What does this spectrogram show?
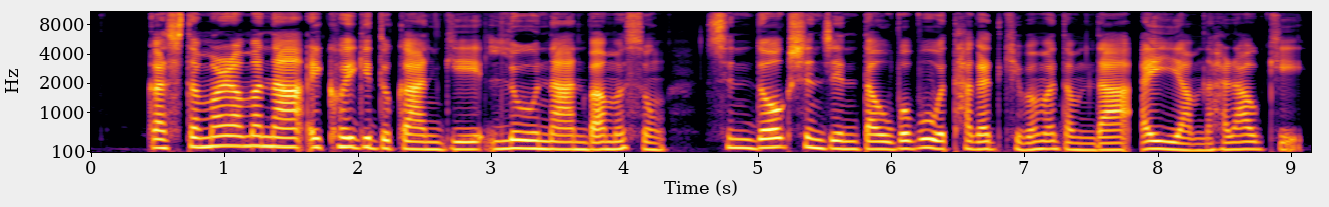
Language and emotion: Manipuri, happy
